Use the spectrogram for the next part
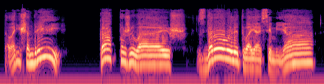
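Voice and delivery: mocking, sneering, taunting. Former political officer Major Mansur greets Andrey, mocking. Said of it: "скалил белые зубы в издевательской улыбке".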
